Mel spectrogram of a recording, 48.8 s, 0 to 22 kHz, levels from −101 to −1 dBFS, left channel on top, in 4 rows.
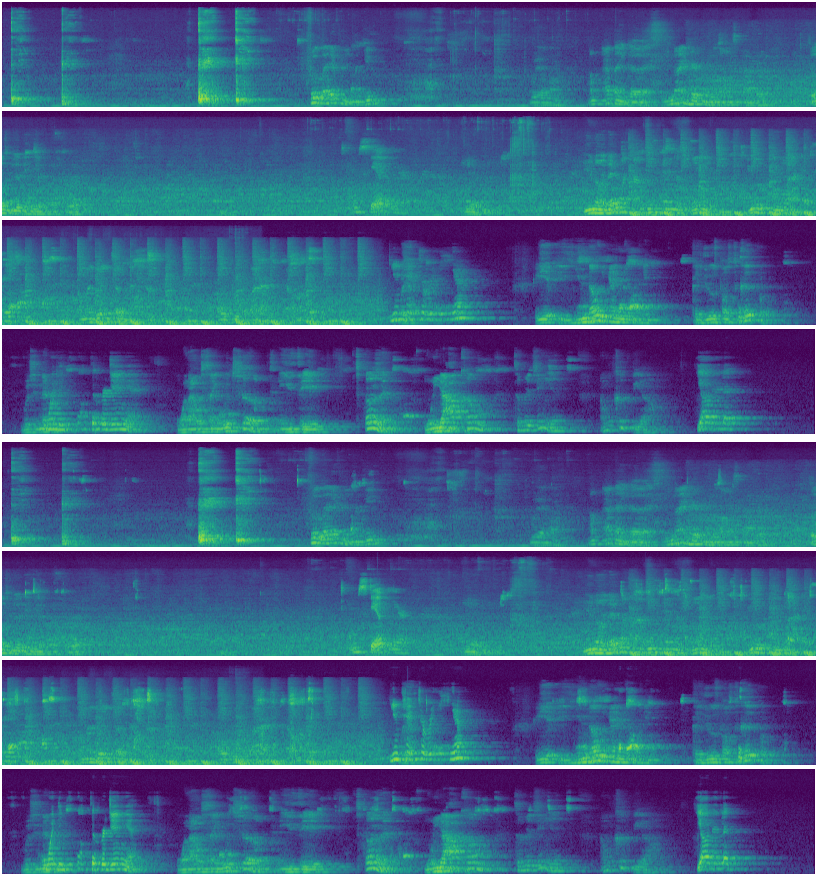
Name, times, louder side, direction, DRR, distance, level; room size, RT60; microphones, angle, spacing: voice 1, 0.1-4.6 6.0-8.4 9.7-10.0 12.0-12.1 14.0-17.6 18.4-19.2 19.8-20.9 22.4-22.5 27.2-27.7, left 2 dB, 70° left, 2 dB, 0.5 m, -34 dB
voice 2, 4.6-5.7 7.9-8.4 8.8-11.5 12.1-13.4 19.1-19.8 20.9-22.9 23.4-24.7 25.3-26.7 27.6-28.5 28.8-28.9 30.4-30.6 32.4-34.0 34.8-35.7 36.9-37.6 39.3-41.3 42.1-42.5 43.0-43.9 44.3-45.0 45.6-46.4, left 1 dB, 85° left, -2 dB, 0.9 m, -32 dB
sound 1, 10.2-30.1, left 1 dB, 15° left, 0.5 m, -40 dB
voice 3, 17.4-18.3 19.7-19.9 21.7-21.8 23.1-23.4 24.0-24.7 25.0-25.2 26.2-27.0 28.2-29.1 30.0-31.4 33.0-33.2 33.8-34.2 37.2-38.7 39.9-40.1 42.6-42.8 47.1-47.6, right 6 dB, 55° right, 7 dB, 0.3 m, -31 dB
sound 2, 21.6-29.9, left 1 dB, 45° left, 0.9 m, -32 dB
3.2 x 2.9 x 2.6 m, 1.1 s
head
